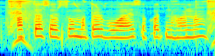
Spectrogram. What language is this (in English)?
Bhojpuri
